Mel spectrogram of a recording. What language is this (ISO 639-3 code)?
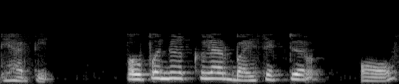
mal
